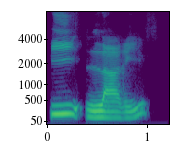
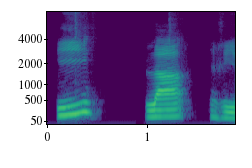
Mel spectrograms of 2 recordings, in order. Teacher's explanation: aquí la L de il y el se va a pegar como fonéticamente il arrive.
